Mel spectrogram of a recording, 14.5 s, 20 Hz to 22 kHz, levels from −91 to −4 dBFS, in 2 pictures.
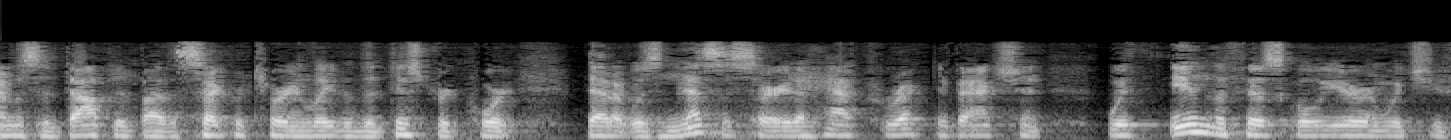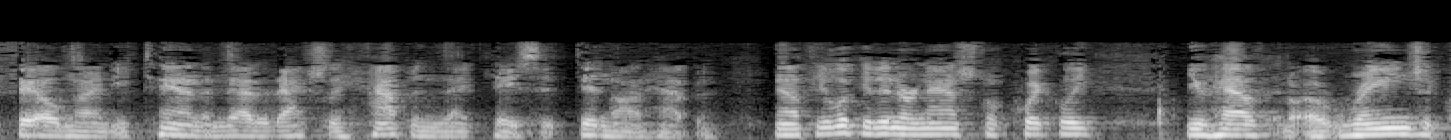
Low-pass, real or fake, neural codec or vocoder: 7.2 kHz; real; none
